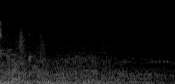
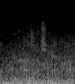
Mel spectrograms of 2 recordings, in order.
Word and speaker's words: Concha: It is Conca. Sorry if I'm angering those that prefer to say Concha. But I kinda like to pronounce it the Italian way, the Latin way. At least what I think is the Latin pronunciation.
